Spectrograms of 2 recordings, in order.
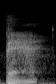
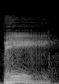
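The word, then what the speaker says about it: ဘယ်: It's not like bay in Bay Area or lay in lazy. If you can think of how you pronounce glare or stare, like looking intensely at someone, and switch it with the sound b and l, then you'll get the way the Burmese would pronounce the word be and le.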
